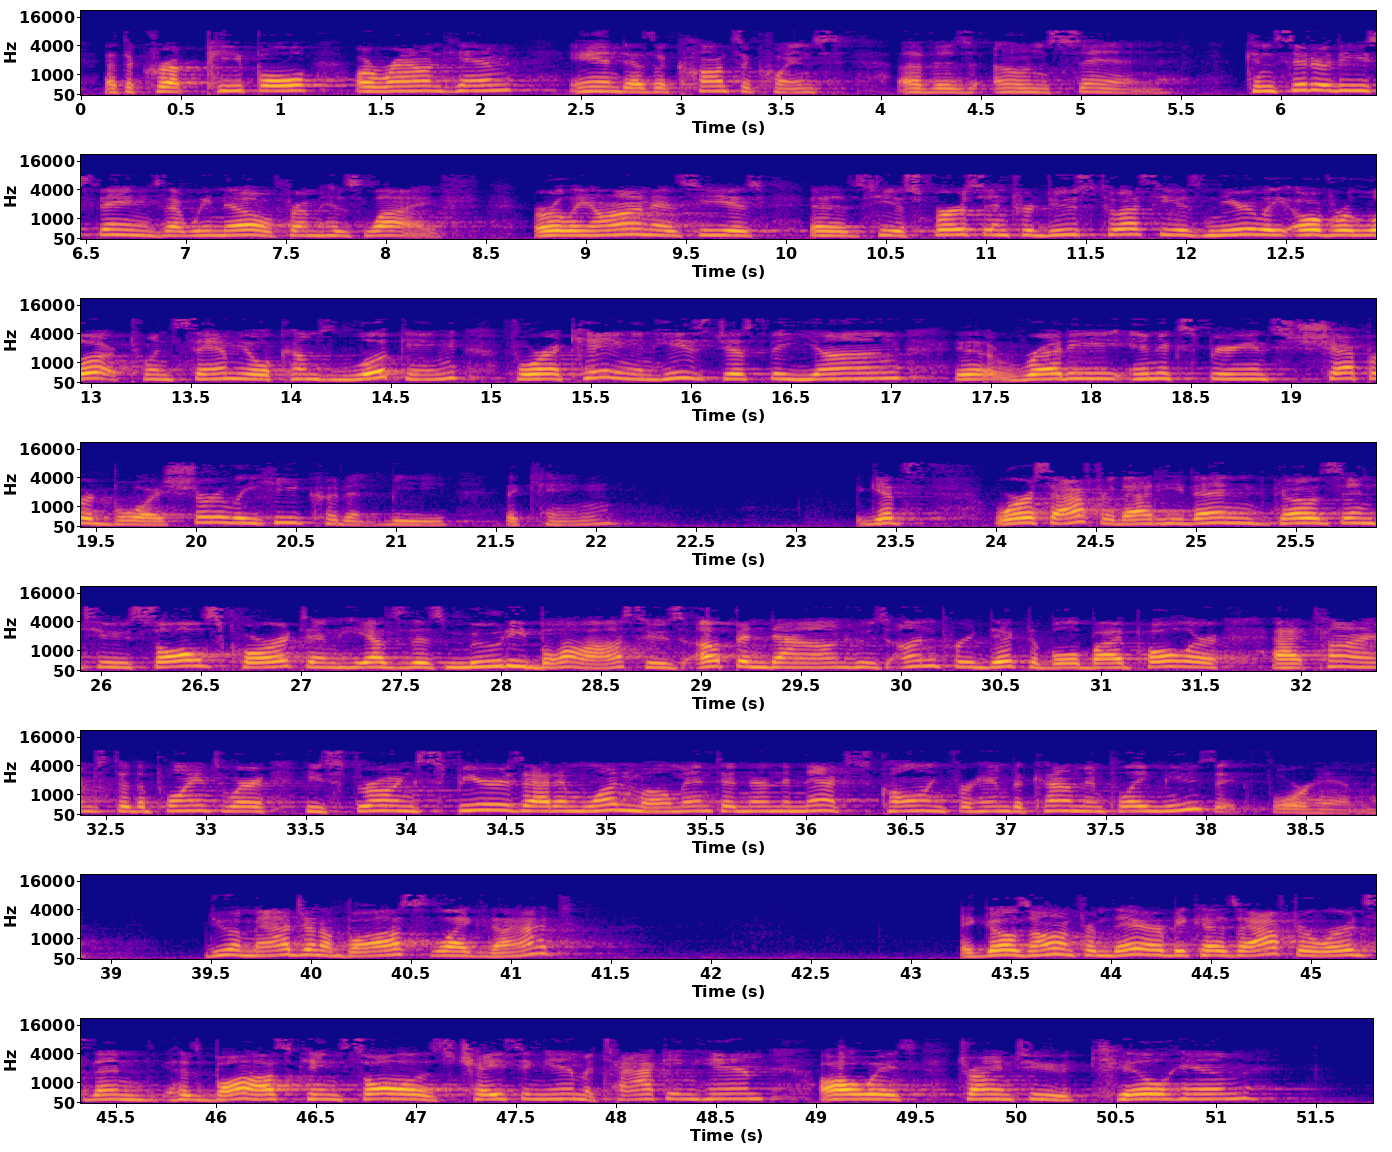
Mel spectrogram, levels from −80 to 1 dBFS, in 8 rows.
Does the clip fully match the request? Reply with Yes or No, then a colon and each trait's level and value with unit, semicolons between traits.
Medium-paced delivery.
Yes: average, 165 wpm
